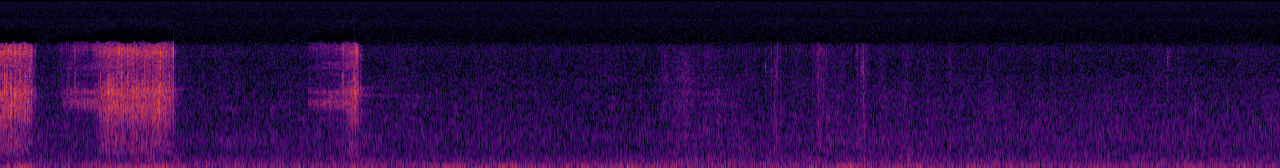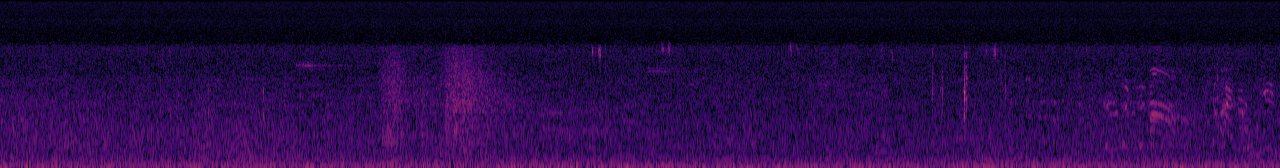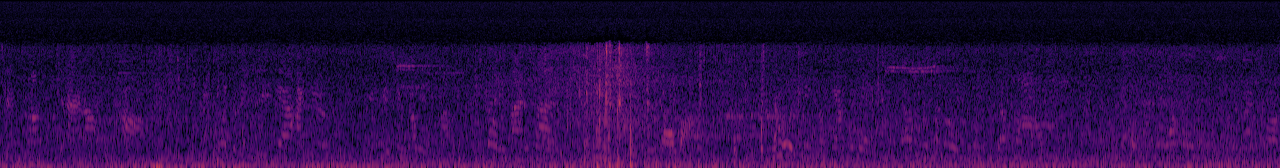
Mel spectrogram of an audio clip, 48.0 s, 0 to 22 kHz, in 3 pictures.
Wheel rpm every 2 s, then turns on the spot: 10, 0, 0, 0, 0, 0, 0, 0, 0, 0, 0, 0, 0, 0, 0, 0, 0, 0, 0, 0, 0, 0, 0, 0.
0-2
